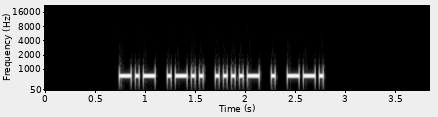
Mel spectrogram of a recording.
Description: Morse code, heard as a keyed tone, about 32 wpm, 700 Hz. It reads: KL4EG
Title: USA Call Signs - 5 Characters - Repeated 2x - 30wpm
